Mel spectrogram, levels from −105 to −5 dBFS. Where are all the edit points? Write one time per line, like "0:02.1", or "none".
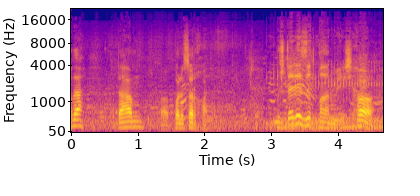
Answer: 0:03.0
